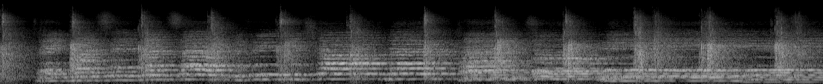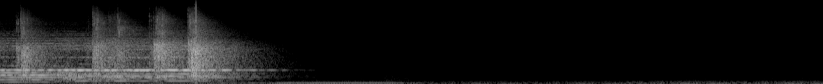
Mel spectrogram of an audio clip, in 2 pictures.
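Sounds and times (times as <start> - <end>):
ensemble playing together: 0.0 - 11.2.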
